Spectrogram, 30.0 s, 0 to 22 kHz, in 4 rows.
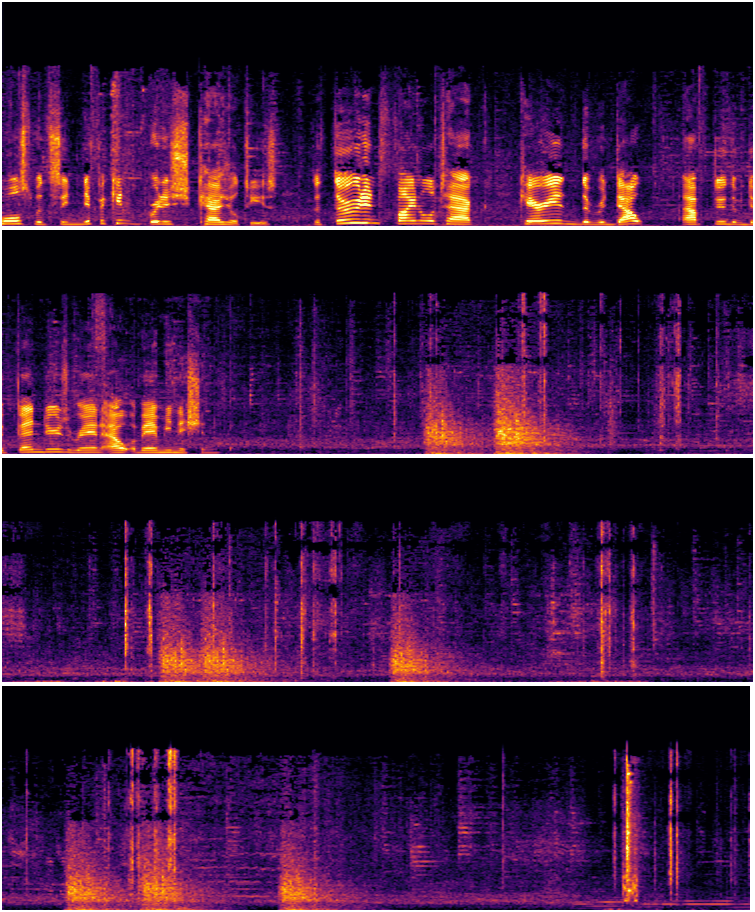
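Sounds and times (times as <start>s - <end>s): loud thuds with ringing tail: 11.7s - 13.4s.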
